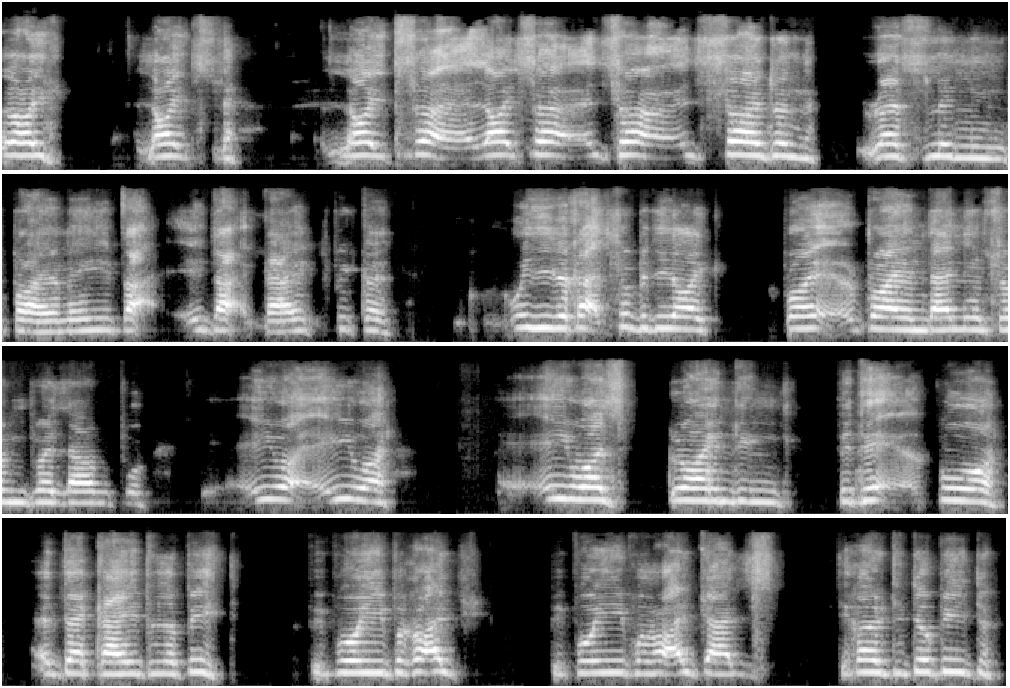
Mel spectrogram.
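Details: Adult male with a severe type of cerebral palsy; dysarthria due to cerebral palsy.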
